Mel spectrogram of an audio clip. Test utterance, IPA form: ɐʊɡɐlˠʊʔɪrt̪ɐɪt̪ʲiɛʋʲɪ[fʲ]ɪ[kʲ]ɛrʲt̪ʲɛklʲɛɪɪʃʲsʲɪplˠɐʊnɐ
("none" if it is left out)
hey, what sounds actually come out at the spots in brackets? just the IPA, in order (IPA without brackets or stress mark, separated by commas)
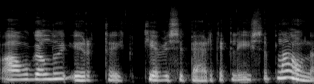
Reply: sʲ, pʲ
